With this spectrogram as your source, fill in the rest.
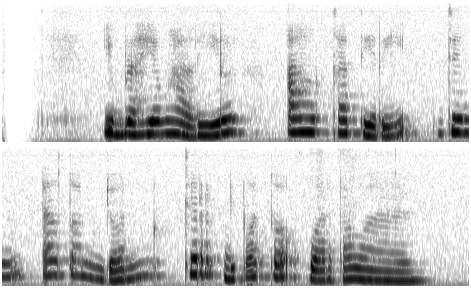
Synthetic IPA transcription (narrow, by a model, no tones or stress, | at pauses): ʔibɾaɦimhalil | ʔalkat̪iɾid͡ʒɨŋʔɛlt̪ɔndɔnkɨrdipɔt̪ɔ̰kuwart̪awan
